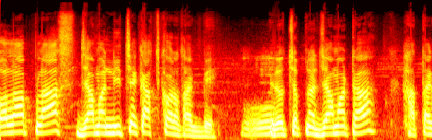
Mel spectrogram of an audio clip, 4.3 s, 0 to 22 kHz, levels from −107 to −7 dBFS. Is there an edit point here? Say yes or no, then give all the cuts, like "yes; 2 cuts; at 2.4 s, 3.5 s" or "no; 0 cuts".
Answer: no; 0 cuts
